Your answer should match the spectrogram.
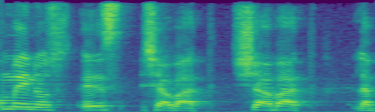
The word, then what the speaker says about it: Shabbat: en el hebreo el día de reposo es Shabbat, ¿sí? S-H-A-B-A-T, más o menos así se escribe siempre. Hay gente que lo escribe con W, gente que le pone otra H, pero más o menos es Shabbat.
